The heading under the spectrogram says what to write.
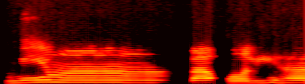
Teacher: nun sukun bertemu dengan ba iklam. Ada gunnahnya.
